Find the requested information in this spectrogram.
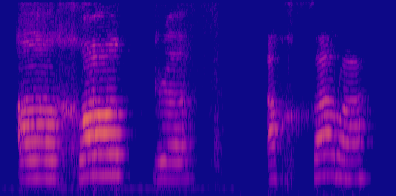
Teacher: Bit more emphasis on the kha. Really make it a hardened letter when you're joining the alif.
